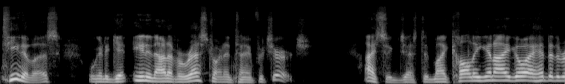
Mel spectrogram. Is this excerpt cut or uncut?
uncut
